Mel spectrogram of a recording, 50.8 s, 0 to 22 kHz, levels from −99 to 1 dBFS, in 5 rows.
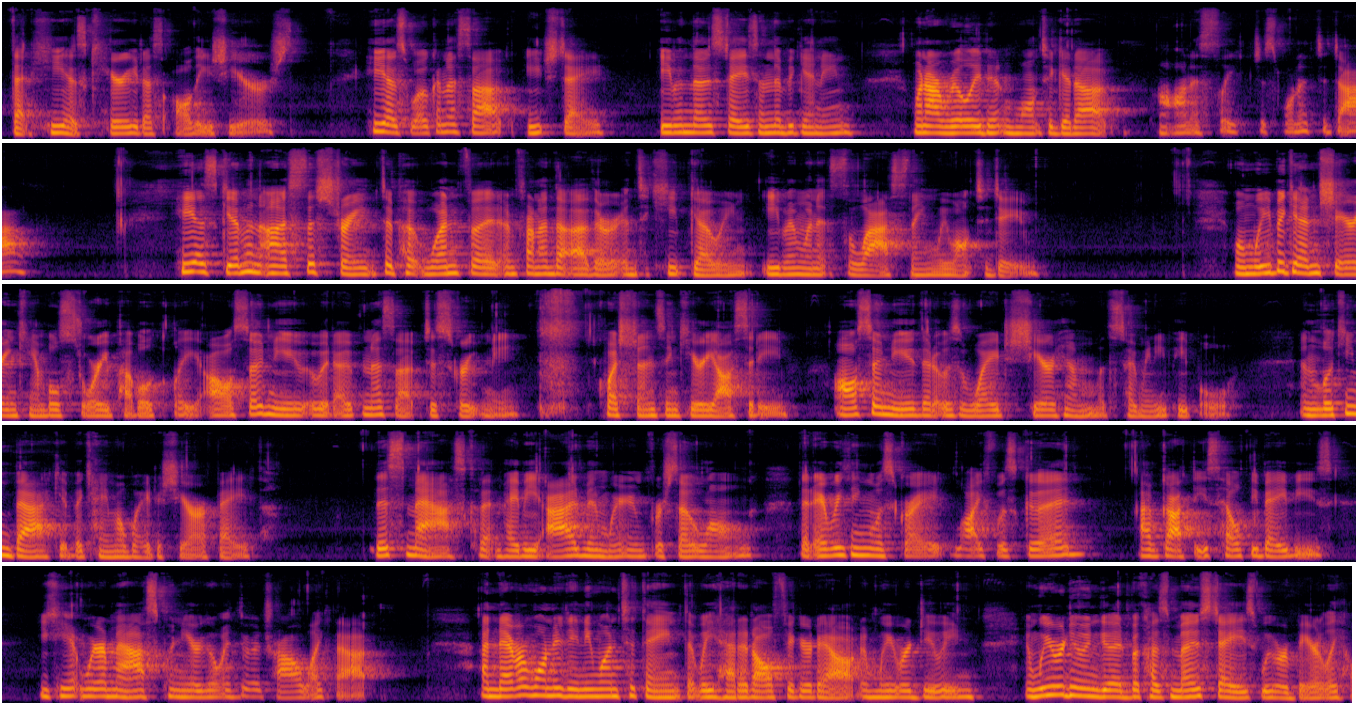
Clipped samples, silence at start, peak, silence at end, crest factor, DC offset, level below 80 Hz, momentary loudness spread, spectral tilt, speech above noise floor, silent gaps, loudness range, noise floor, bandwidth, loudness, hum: under 0.1%; 0.05 s; -4 dBFS; 0 s; 22 dB; under 0.1%; -86 dBFS; 13 LU; -5.5 dB/octave; 49 dB; none; 5 LU; -74 dBFS; 18 kHz; -25 LUFS; none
